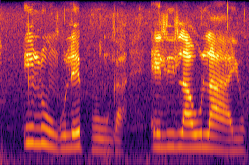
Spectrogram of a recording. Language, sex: Xhosa, female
